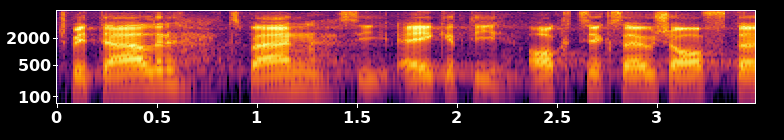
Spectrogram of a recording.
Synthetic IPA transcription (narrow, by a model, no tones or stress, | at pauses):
ʃpit̪æːləɾt͡sb̥æːɾnsiɛɪɡət̪iɑkʰt͡siəksɛwʃɑft̪ə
